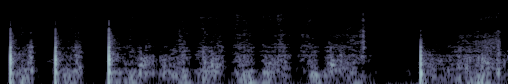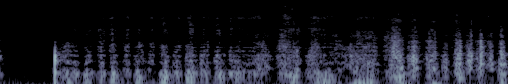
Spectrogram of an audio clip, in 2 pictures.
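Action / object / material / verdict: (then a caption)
scrape / paper sketch pad rubbed with a crayon or pastel / paper / none. A crayon or pastel is rubbed in circular strokes over a large paper sketch pad held upright, including over its coloured centre. The result is a soft, continuous scratchy rubbing with a steady low body and a faint airy hiss, broken by a few sharp, brief clicks near the start and middle.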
